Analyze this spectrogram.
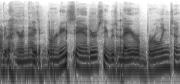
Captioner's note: laughter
